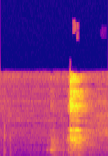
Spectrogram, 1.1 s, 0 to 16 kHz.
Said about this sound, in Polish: I od zagotowania około 10 minut gotujemy ryż. Musimy czasami zamieszać, żeby nie przywarł do dna garnuszka.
